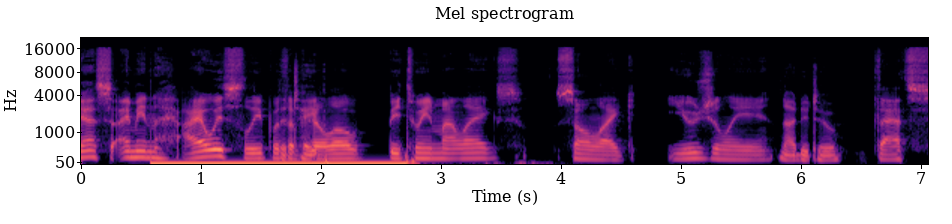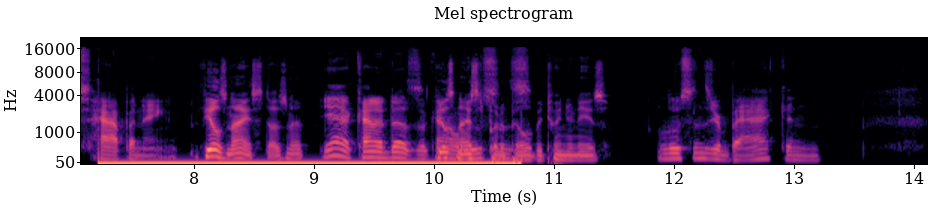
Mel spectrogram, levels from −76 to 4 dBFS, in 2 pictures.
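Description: At 0.58 s the waveform's zero line jumps by about -22 dBFS, a DC step, and holds until stepping back at 2.72 s, just before "my legs". A second step of about -20 dBFS begins at 7.20 s after "I do too that's" and returns at 10.73 s before "between your knees loosens". Each jump and return is a low thump while the speech carries on intact. Unlike a dropout click, nothing is lost, and unlike rumble, the offset is silent between edges.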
